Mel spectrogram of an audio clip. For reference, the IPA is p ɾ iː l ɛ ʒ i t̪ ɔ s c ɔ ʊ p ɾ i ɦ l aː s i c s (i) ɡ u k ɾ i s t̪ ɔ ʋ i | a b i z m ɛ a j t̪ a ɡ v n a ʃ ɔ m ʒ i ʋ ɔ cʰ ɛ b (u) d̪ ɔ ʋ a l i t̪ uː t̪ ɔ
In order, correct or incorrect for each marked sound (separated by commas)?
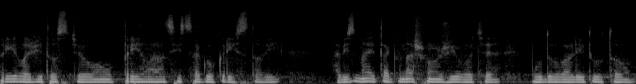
incorrect, correct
